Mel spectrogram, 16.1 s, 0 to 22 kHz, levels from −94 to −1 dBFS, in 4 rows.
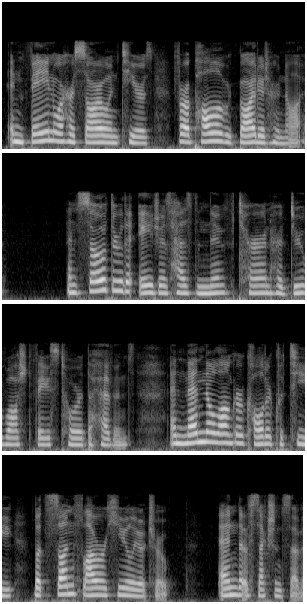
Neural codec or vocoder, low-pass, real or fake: codec, 16 kHz, 4 kbps, FunCodec, trained on Chinese and English, 50 frames a second; 7.2 kHz; fake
